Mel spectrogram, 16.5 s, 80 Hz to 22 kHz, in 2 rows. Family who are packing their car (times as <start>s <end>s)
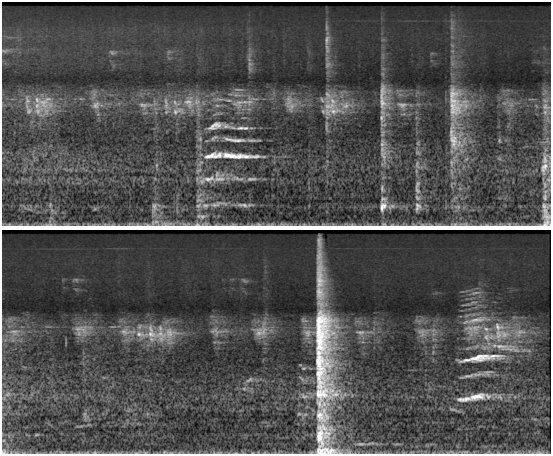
2.1s 4.0s, 11.8s 16.1s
